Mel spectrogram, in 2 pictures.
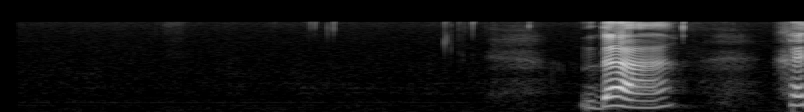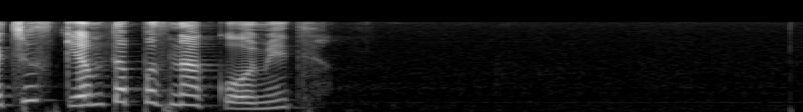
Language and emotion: Russian, positive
